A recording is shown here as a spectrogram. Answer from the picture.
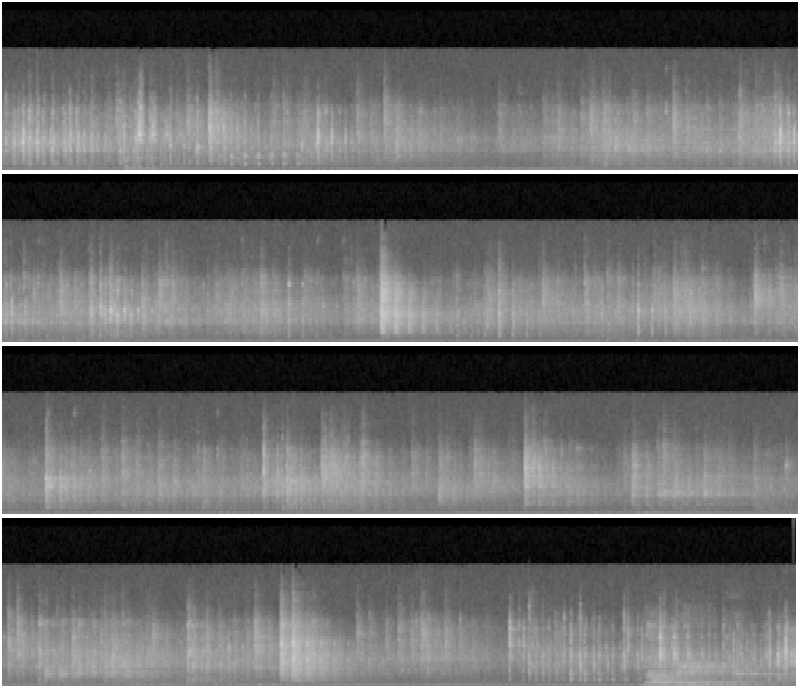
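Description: Computer keyboard being typed on: irregular runs of key clicks over a steady low hum.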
